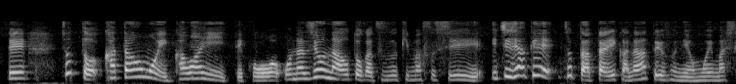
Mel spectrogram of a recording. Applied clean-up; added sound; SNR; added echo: neural mask model Resemble Enhance denoiser.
